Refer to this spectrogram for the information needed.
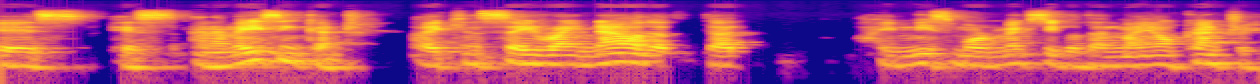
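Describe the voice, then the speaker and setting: A man talks in a somewhat breathy voice, his fairly high pitch paired with fairly even intonation. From Chile. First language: Spanish. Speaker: guest speaker. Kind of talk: casual talk. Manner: halting.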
